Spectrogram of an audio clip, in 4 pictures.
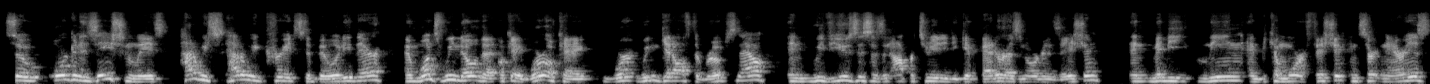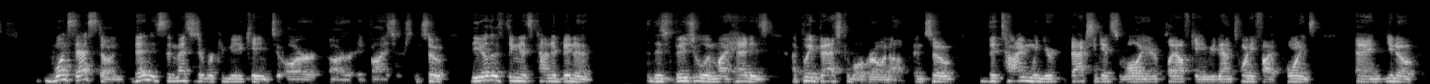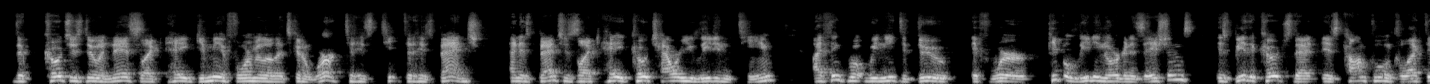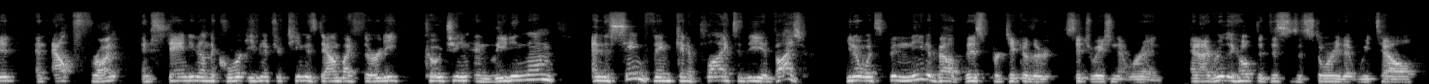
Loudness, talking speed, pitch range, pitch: -17 LUFS, 230 wpm, 135-175 Hz, 150 Hz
